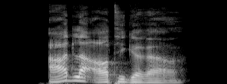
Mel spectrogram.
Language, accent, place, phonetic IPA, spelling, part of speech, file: German, Germany, Berlin, [ˈaːdlɐˌʔaʁtɪɡəʁɐ], adlerartigerer, adjective, De-adlerartigerer.ogg
- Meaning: inflection of adlerartig: 1. strong/mixed nominative masculine singular comparative degree 2. strong genitive/dative feminine singular comparative degree 3. strong genitive plural comparative degree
